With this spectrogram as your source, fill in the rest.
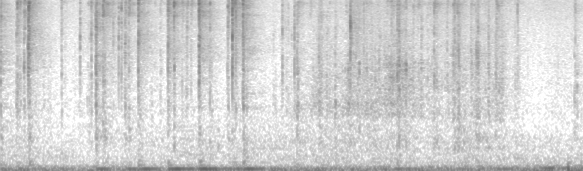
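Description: Fingernails on hands adorned with gems tap across the keys of a white plastic computer keyboard, using both hands. The result is a quick, irregular patter of sharp, bright clicks that die away almost instantly, over a steady low hum.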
